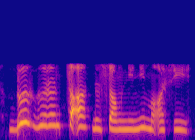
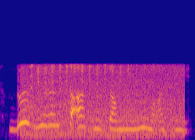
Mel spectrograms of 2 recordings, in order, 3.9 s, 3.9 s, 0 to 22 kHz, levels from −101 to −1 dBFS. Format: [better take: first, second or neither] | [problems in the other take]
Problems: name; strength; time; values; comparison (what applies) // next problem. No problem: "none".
first | background sound (Water / Bird); 7 dB below the speech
